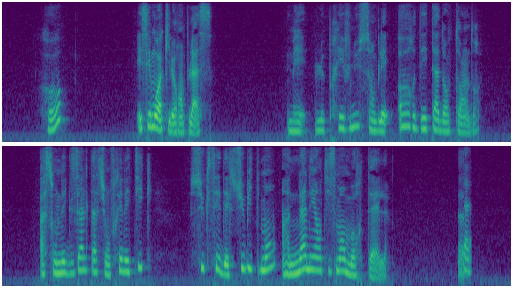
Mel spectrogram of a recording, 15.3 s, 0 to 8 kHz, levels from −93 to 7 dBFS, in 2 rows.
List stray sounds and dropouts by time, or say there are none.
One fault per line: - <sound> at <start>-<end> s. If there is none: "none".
- laugh at 14.5-14.7 s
